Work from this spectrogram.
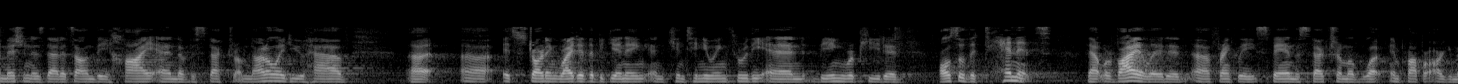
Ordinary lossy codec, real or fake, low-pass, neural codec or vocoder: MP3, 24 kbps; real; 7.2 kHz; none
